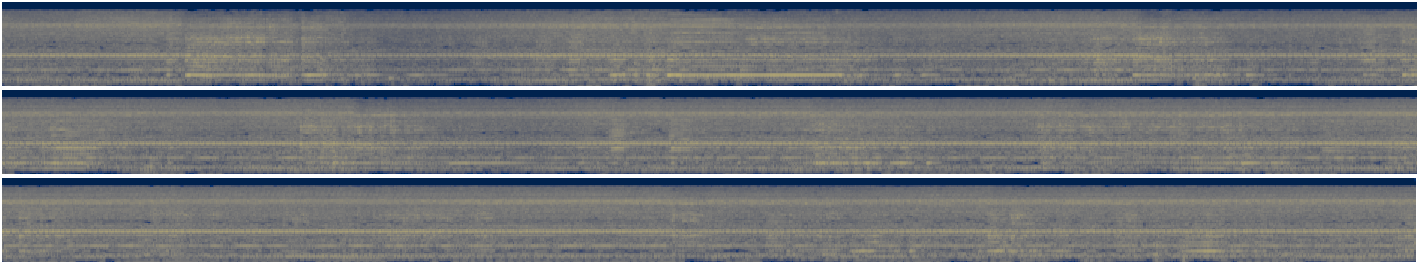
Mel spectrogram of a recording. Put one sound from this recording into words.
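A motor whines loudly and steadily as router bits carve wood.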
